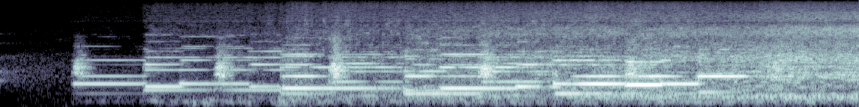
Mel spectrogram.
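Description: An ice cream truck's chiming melody plays nearby, bright repeated tuneful notes carrying on for several seconds with a faint engine rumble beneath.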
